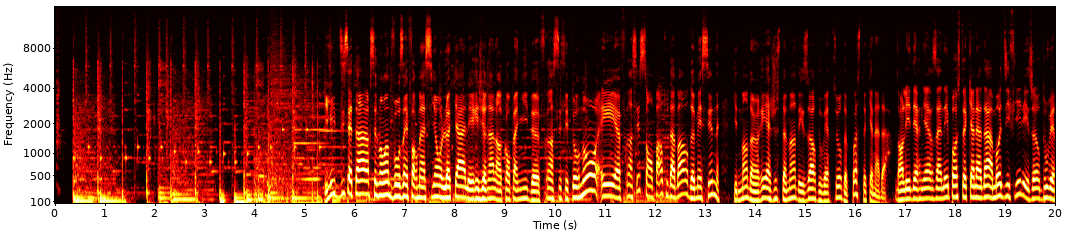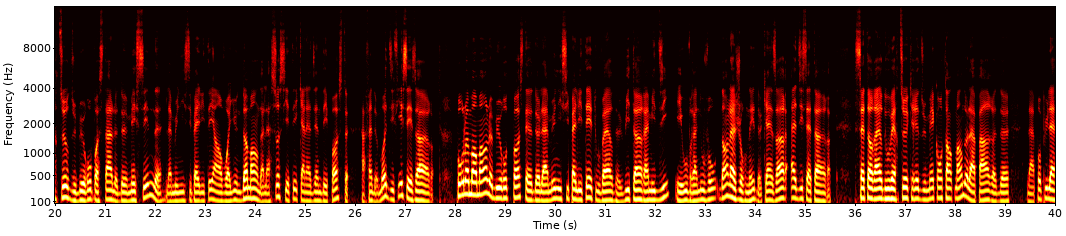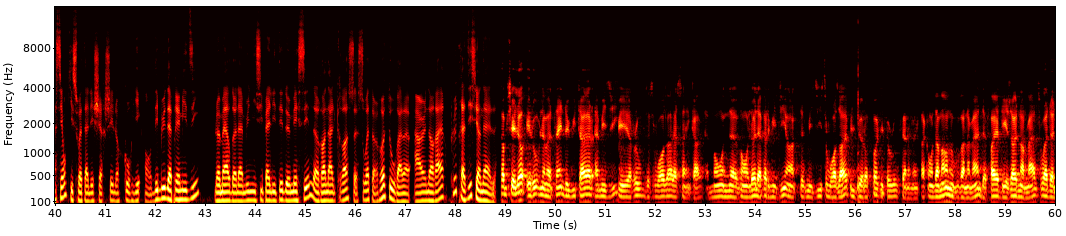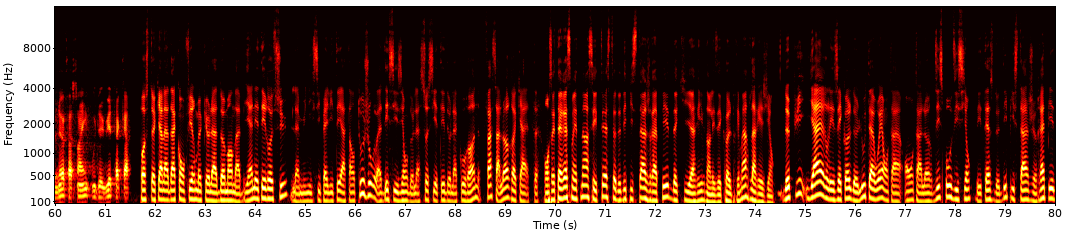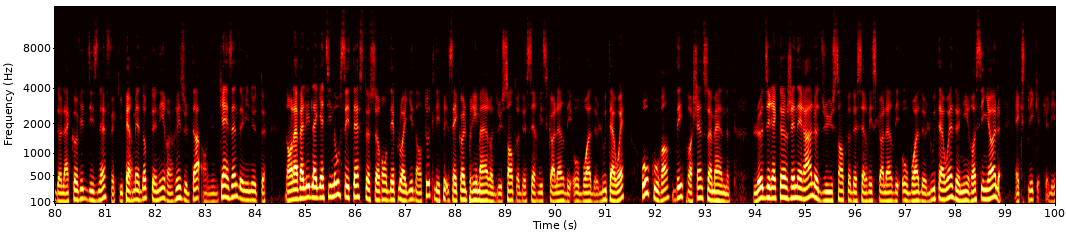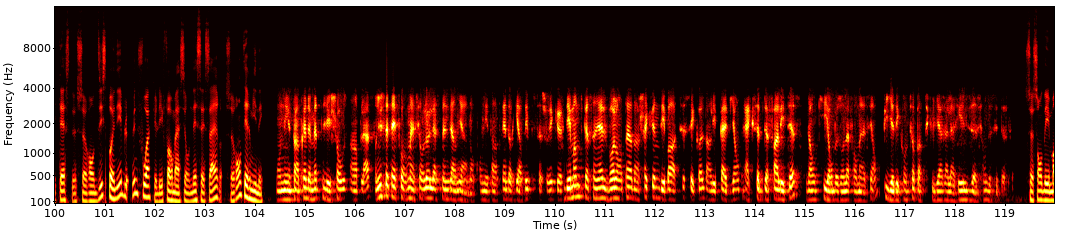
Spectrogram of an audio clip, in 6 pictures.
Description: Nouvelles locales - 28 septembre 2021 - 17 h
